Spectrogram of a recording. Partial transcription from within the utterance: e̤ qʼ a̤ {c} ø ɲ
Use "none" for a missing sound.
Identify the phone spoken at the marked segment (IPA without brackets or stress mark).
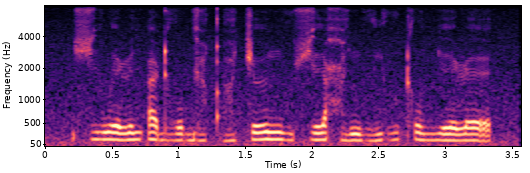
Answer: c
